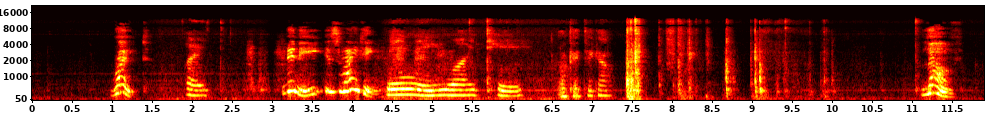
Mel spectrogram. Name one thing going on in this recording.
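A small child speaks in short bursts, close by.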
